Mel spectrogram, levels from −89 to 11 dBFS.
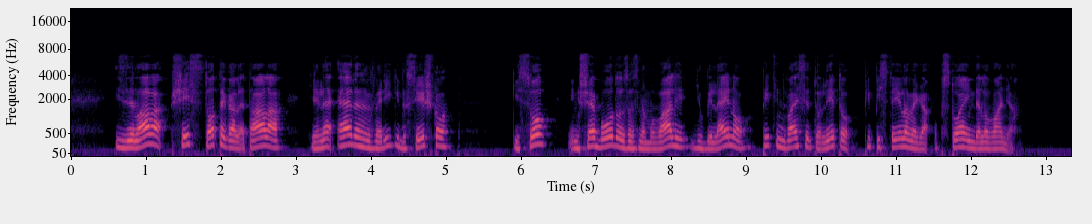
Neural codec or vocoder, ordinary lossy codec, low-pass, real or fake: codec, 16 kHz, 16 kbps, FunCodec, trained on LibriTTS, 50 frames a second; none; 7.2 kHz; fake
